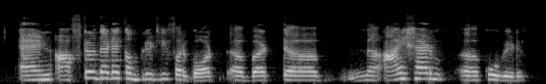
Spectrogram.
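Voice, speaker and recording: A woman speaks with a Marathi Indian accent at a fairly high pitch and a fairly slow pace. The sound is dry and close, with no echo. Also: ordinary pitch variation, very even loudness. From India, Maharashtra. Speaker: organizational psychologist. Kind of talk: interview testimony. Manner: halting, many fillers.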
